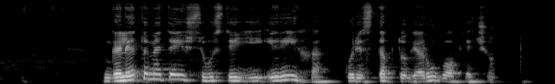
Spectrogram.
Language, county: Lithuanian, Klaipėda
